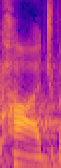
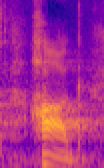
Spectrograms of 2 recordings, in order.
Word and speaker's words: Hajj: The annual pilgrimage to Mecca is spelled H-A-J-J. I would say it Hajj, but it's pronounced Hag.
